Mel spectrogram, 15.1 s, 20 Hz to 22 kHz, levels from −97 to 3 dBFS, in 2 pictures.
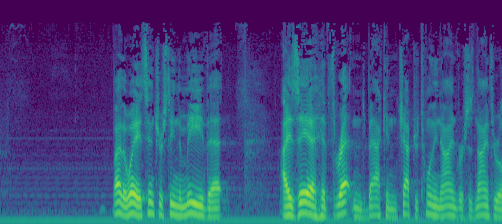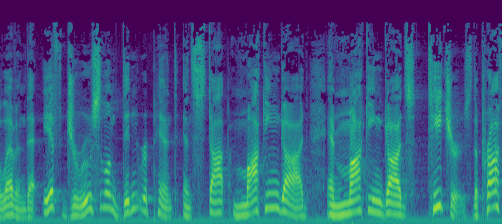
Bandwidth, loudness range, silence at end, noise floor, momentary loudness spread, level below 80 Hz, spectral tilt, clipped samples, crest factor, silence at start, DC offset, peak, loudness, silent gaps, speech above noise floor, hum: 15.5 kHz; 4 LU; 0 s; -44 dBFS; 11 LU; -44 dBFS; -5 dB/octave; under 0.1%; 18 dB; 1.5 s; under 0.1%; -2 dBFS; -20 LUFS; none; 25 dB; none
